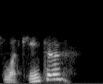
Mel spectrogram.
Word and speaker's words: La Quinta: And I believe, isn't that pronounced La Quinta? – Yes, like, yes, it is.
